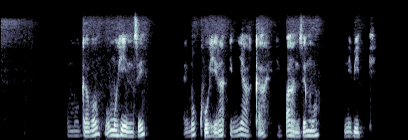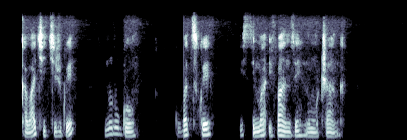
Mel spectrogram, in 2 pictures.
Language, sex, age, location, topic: Kinyarwanda, female, 36-49, Nyagatare, agriculture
